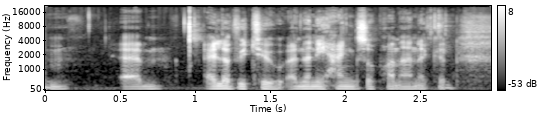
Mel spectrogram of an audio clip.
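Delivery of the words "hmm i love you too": usual speaking voice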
